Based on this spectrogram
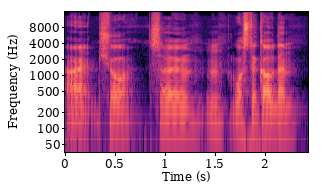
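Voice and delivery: understated, unemotional acknowledgement; blunt and unimpressed. Shown as a demonstration. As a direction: take it in quietly, as if routine. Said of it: "that bluntly, that silently".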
